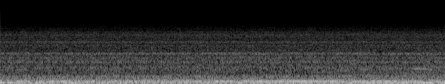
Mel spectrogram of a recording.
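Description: Steady low engine and road rumble of traffic heard from inside a car's cabin, with a low engine hum and no sudden bumps or knocks.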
